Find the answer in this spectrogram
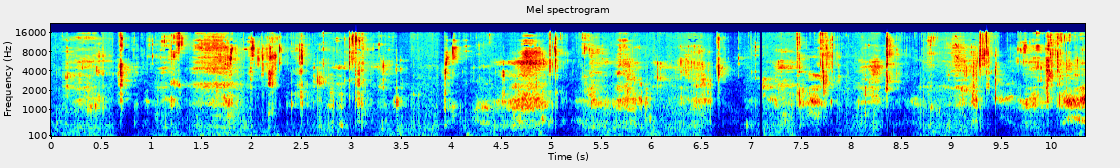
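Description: A person chewing and biting food, a halwa puri breakfast, with many irregular mouth clicks and smacks.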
